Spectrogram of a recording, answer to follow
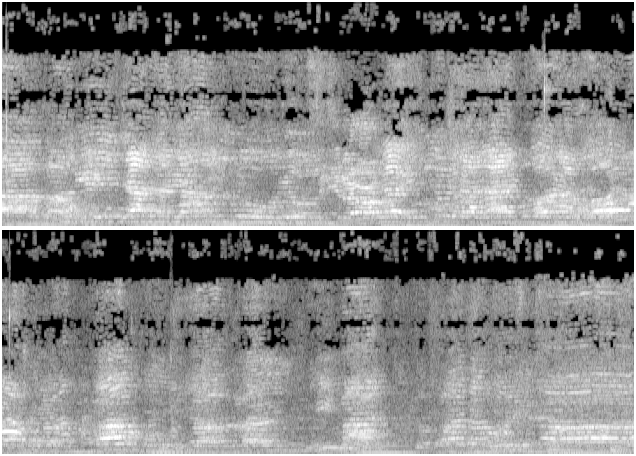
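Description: Young children's voices singing a song over a recorded backing track with held bass notes.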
